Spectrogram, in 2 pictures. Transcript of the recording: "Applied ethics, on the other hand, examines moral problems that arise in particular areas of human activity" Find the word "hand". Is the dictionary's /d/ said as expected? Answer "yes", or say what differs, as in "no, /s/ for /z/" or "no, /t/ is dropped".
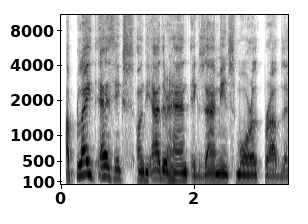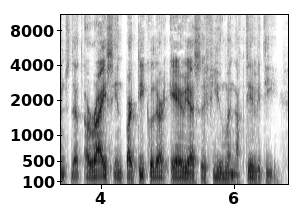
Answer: yes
